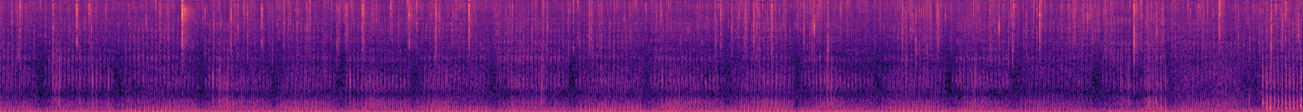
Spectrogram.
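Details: A cat's continuous low purr pulses rhythmically in breath-length waves across the whole stretch, set against a cozy fireplace whose crackles and snaps sound frequently.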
